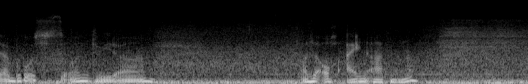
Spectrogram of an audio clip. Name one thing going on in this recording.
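A man speaks calmly from a short distance outdoors.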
